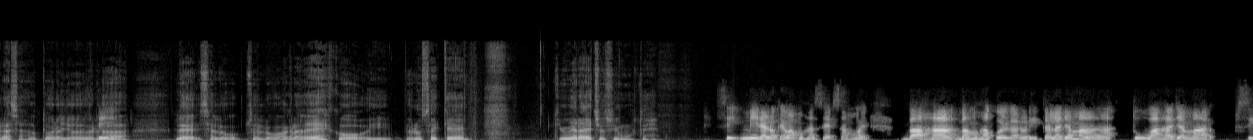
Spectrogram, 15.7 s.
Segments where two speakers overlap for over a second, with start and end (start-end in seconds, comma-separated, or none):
none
